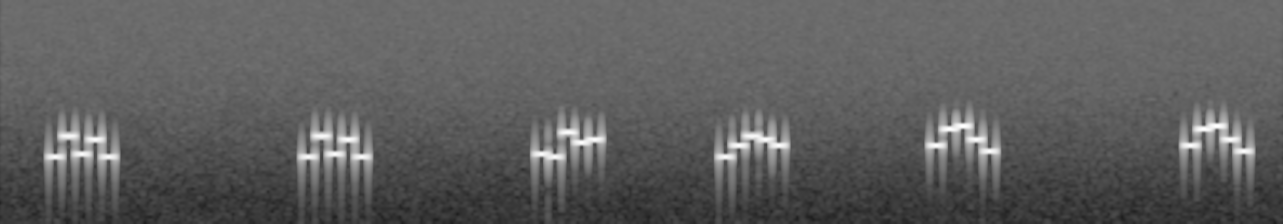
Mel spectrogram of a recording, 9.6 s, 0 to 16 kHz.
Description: Five-tone selective call (CCIR), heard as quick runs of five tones, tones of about 100 ms. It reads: 18271 18271 21967 15875 50073 50073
